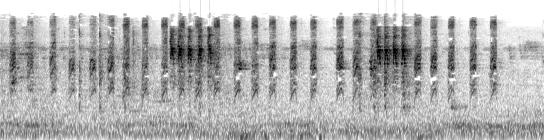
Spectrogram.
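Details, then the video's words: Mountain and banana spiderhunters in harsh, rough calling: regularly spaced sharp, high chips with two louder, compressed bursts of rapid notes. "Raja kasarnya kolibri pijantung gunung vs pijantung pisang"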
